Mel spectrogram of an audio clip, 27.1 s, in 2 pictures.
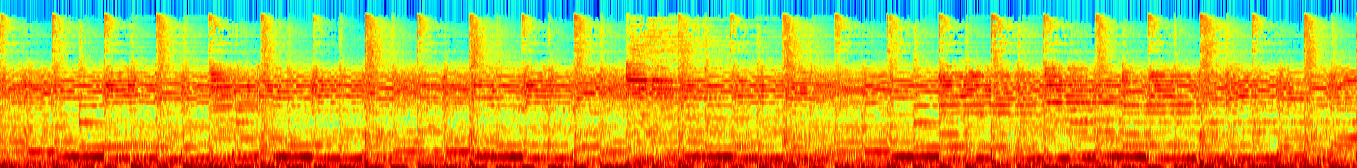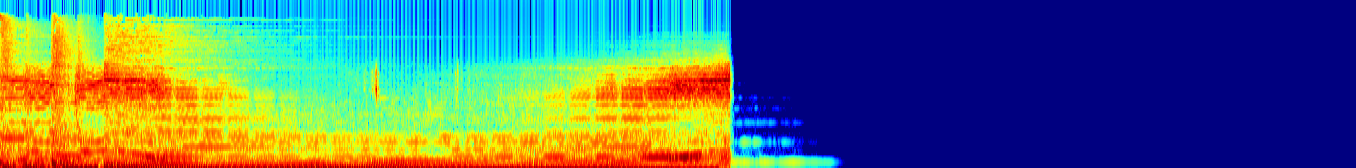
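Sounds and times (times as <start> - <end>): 
promotional pop guitar music: 0.0 - 21.4.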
